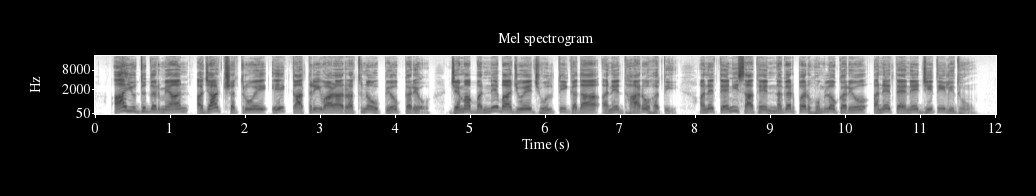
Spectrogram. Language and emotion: Gujarati, neutral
